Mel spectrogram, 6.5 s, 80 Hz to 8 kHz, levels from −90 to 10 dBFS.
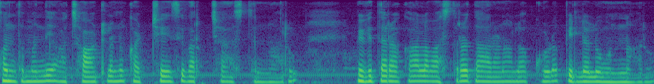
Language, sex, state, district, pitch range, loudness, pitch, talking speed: Telugu, female, Andhra Pradesh, Chittoor, 170-185 Hz, -19 LUFS, 175 Hz, 145 wpm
